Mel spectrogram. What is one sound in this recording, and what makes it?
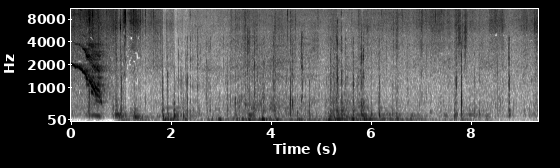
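Clothing rubs and rustles close to the microphone.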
